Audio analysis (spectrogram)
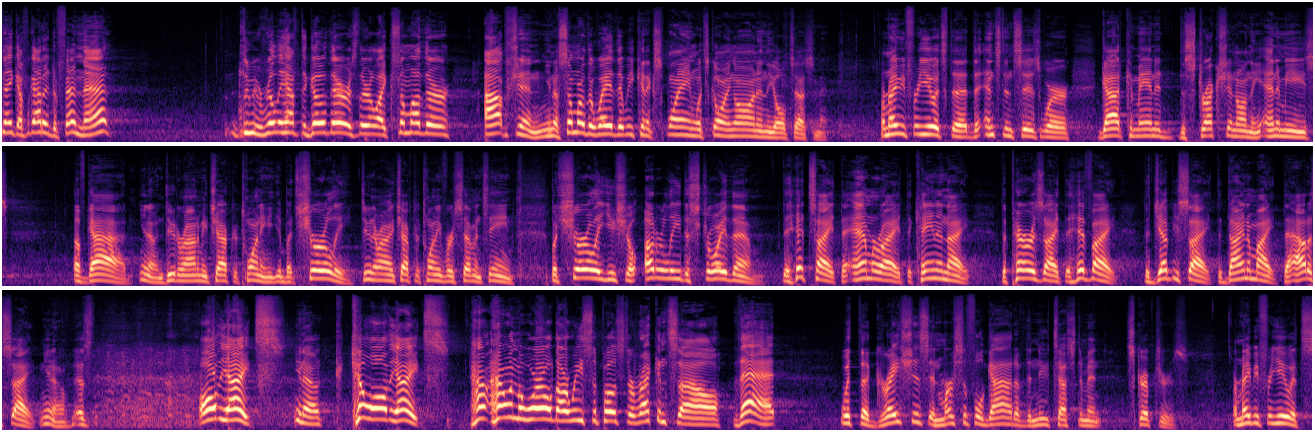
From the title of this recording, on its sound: Sunday Morning Worship Service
